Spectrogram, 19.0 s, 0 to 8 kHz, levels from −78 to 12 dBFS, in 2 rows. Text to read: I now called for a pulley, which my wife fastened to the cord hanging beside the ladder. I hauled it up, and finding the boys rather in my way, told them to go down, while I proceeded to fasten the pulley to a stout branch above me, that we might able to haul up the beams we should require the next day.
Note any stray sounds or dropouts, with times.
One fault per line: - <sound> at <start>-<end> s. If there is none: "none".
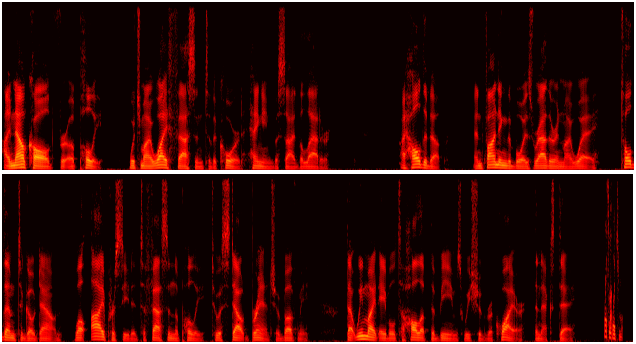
- chirp at 18.5-18.8 s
